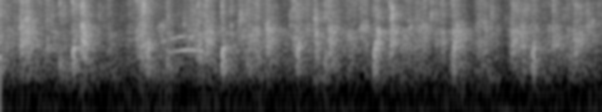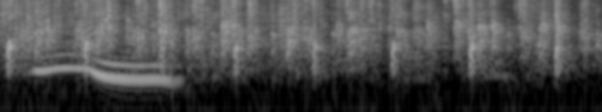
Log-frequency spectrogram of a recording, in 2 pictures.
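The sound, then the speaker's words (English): A crowd applauds steadily at a book launch event in New York, with dense, overlapping handclaps throughout, while a voice briefly rises and falls above the clapping partway through. “Let's have a warm round of applause”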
